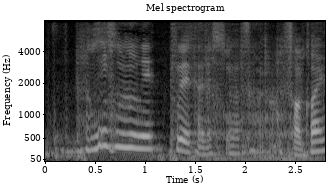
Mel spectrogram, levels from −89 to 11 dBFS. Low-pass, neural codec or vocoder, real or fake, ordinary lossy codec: none; codec, 16 kHz, 1 kbps, FunCodec, trained on Chinese and English, 50 frames a second; fake; none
